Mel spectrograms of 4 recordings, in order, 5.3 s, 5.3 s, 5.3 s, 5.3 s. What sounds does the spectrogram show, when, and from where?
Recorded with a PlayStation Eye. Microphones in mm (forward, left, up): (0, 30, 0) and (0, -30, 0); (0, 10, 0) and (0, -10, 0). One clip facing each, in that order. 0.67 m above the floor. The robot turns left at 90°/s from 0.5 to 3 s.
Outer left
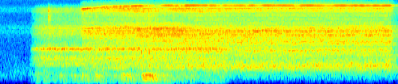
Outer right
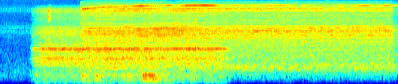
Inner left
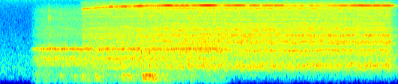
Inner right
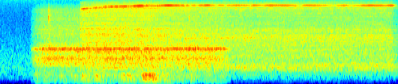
1.1 s sawing: 80° right, 2.5 m; by 5.2 s 105° left, 2.5 m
